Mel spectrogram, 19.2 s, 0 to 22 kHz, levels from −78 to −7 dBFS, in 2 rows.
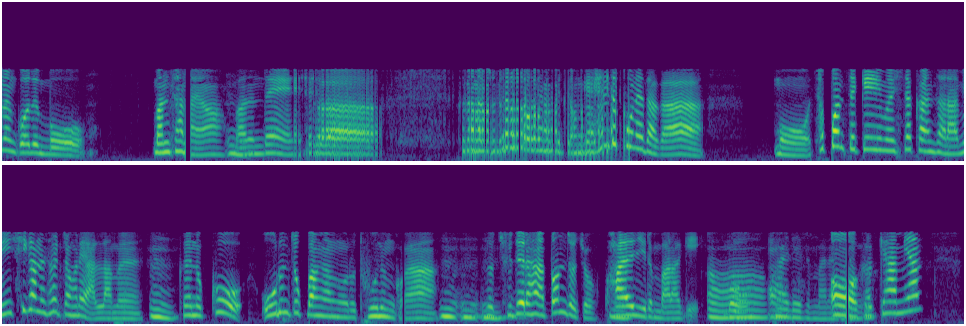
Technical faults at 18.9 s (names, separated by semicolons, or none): none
